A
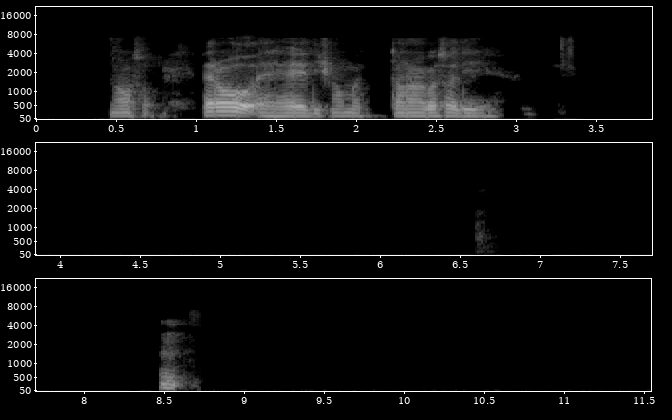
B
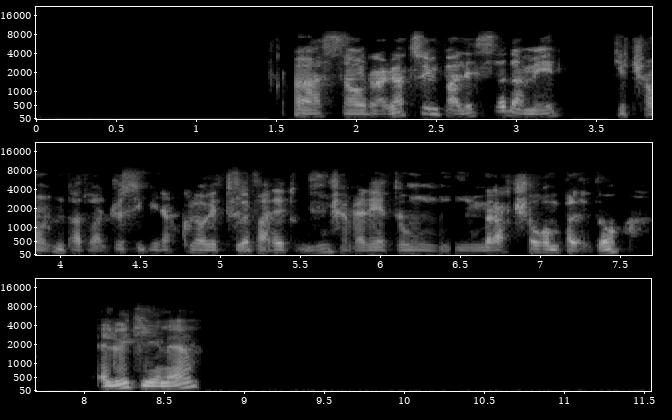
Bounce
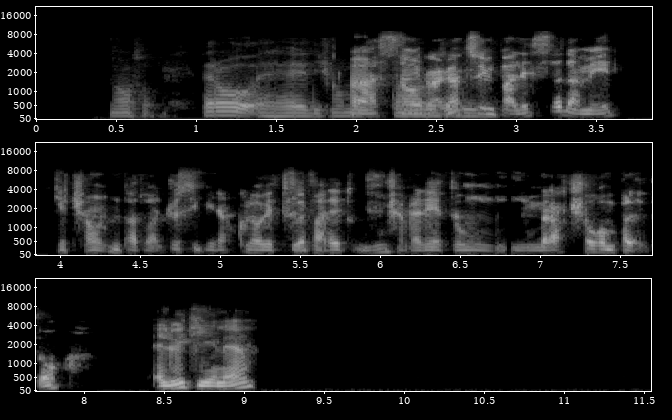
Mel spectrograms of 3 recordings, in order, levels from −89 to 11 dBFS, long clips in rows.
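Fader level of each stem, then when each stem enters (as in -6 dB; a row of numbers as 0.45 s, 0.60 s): -8.5 dB, +2.5 dB; 0.00 s, 0.35 s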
